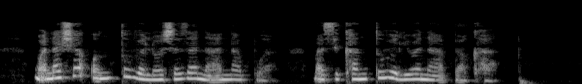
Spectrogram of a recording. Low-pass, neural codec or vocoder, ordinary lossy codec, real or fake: 7.2 kHz; none; MP3, 32 kbps; real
